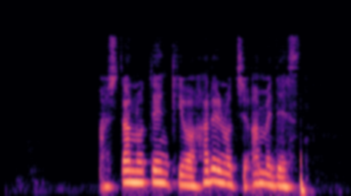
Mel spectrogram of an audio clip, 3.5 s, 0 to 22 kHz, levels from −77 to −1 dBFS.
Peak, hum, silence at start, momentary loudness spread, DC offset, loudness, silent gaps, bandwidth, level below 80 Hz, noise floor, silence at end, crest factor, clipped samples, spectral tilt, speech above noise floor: -6 dBFS; none; 1 s; 11 LU; under 0.1%; -20 LUFS; none; 11.5 kHz; -42 dBFS; -66 dBFS; 0.45 s; 16 dB; under 0.1%; -7 dB/octave; 47 dB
